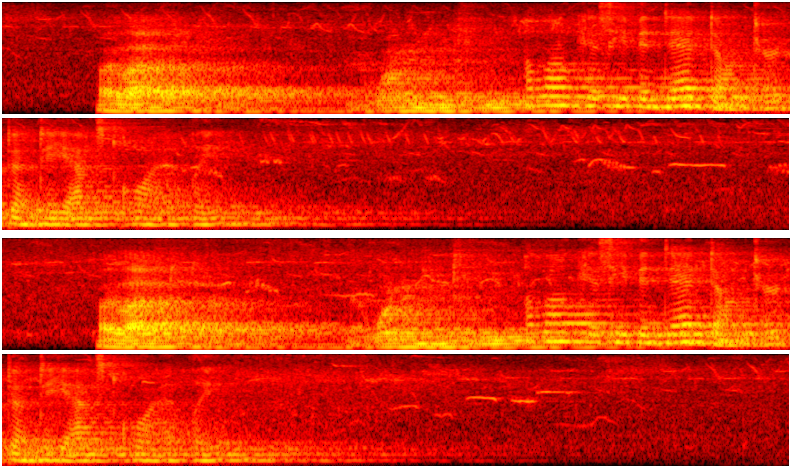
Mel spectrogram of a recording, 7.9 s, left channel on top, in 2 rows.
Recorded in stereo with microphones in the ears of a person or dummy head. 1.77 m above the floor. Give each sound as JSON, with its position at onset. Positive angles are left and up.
{"t": 0.5, "sound": "a man speaking", "side_deg": -10, "distance_m": 0.8}
{"t": 2.6, "sound": "a woman speaking", "side_deg": 10, "distance_m": 0.7}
